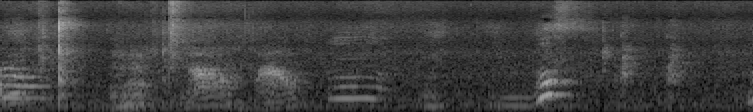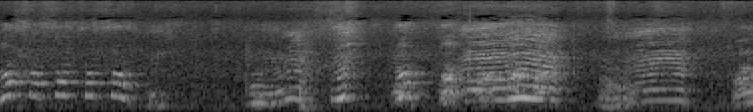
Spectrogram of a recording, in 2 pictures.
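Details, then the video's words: Border Collie 'talking and laughing' indoors, making a run of short, varied whines and grumbling yowls. Brief bursts come every second or so, some rising and some falling in pitch, with quiet gaps between them. "border collie talking laughing"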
